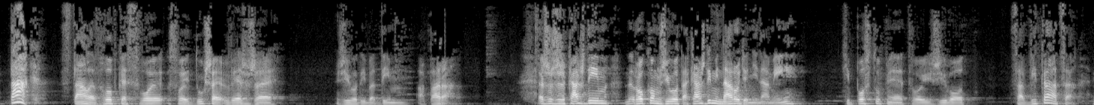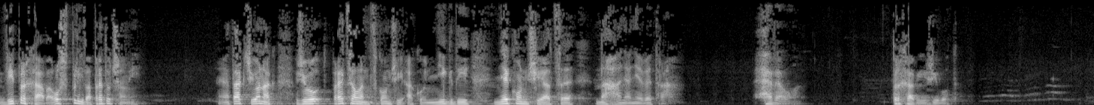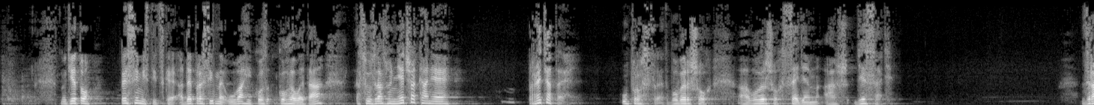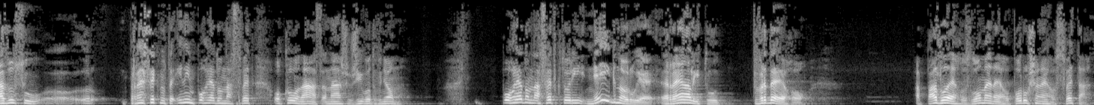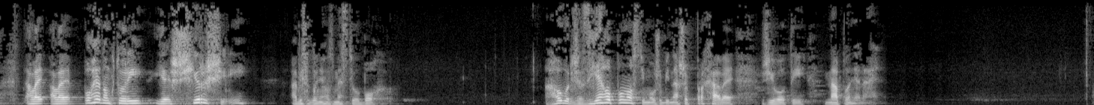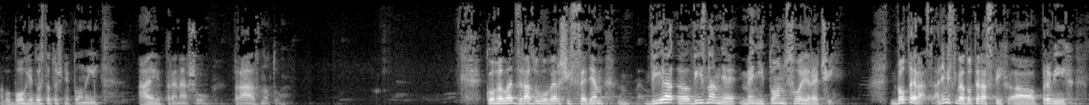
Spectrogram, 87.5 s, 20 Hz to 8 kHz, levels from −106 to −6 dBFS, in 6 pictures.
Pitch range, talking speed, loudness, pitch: 130-180 Hz, 100 wpm, -23 LUFS, 155 Hz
